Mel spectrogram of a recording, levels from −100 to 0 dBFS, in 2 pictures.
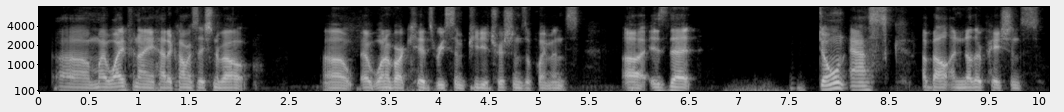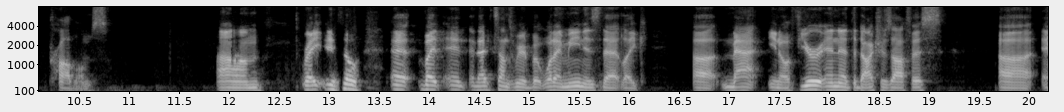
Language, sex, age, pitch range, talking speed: English, male, 30-49, 105-135 Hz, 165 wpm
